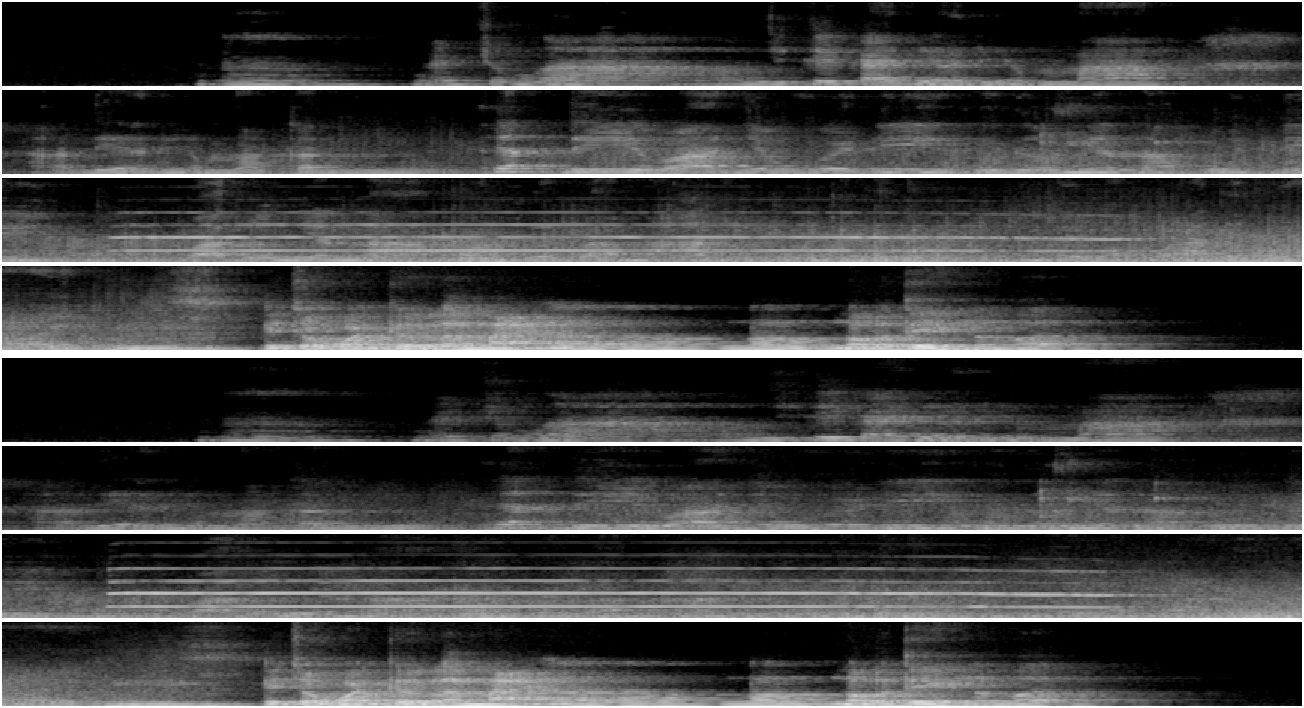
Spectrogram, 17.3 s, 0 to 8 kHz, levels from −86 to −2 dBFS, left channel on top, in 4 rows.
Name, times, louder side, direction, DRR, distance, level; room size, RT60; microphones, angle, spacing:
voice 1, 0.7-8.9 9.3-13.8, left 3 dB, 75° left, 4 dB, 0.5 m, -37 dB
sound 1, 3.6-13.6, equal, 35° left, 0.9 m, -35 dB
Wind instrument woodwind instrument, 9.0-12.4, right 6 dB, 80° right, 0.4 m, -29 dB
voice 2, 13.3-16.6, right 1 dB, 15° right, -1 dB, 0.6 m, -21 dB
3.4 x 3.1 x 4.5 m, 0.77 s
head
